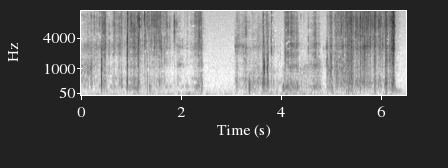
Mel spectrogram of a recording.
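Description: Clear plastic film stretched over a mesh microphone head is crinkled and scratched with long nails, then rubbed with a flat palm. Sharp, bright crackles and crunches come in quick bursts, with a brief silent pause midway before denser crinkling and scratching resumes. The film sounds close and dry, with almost no low end and no ring after each crackle.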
